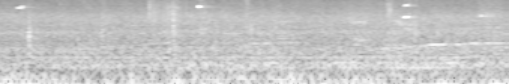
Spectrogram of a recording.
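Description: City street ambience: a steady low rumble of traffic and engines, with faint background voices and a few faint high chirps.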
